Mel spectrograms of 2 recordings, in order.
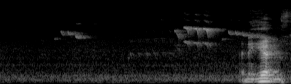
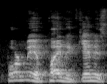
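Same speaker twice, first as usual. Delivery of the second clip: loud order; 9 semitones higher, 10 dB louder than usual. Acted. Man orders at Dublin bar.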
